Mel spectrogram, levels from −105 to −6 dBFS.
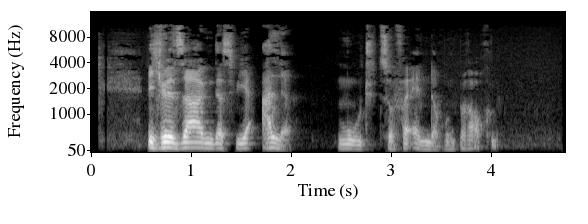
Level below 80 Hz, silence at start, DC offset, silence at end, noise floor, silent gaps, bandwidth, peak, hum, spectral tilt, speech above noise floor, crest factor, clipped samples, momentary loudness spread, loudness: -70 dBFS; 0.55 s; under 0.1%; 0.7 s; -71 dBFS; none; 11.5 kHz; -4 dBFS; none; -5 dB/octave; 46 dB; 22 dB; under 0.1%; 24 LU; -25 LUFS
